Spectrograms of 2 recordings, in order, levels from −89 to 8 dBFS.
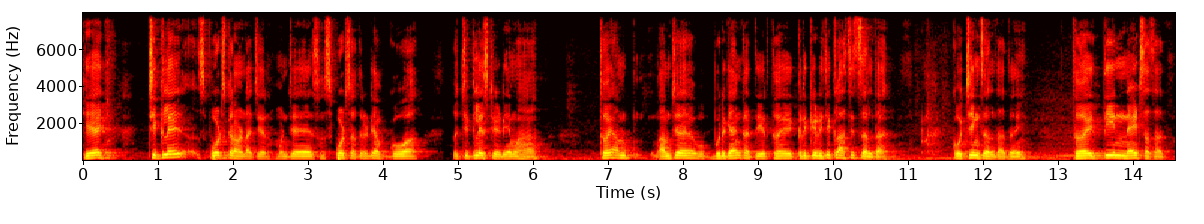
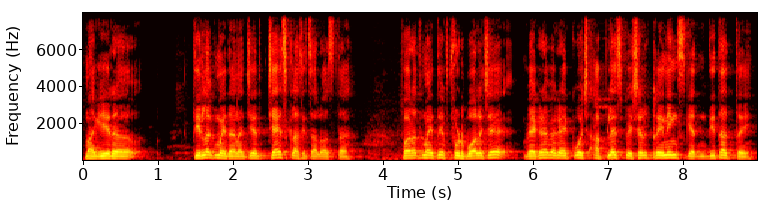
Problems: none marked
